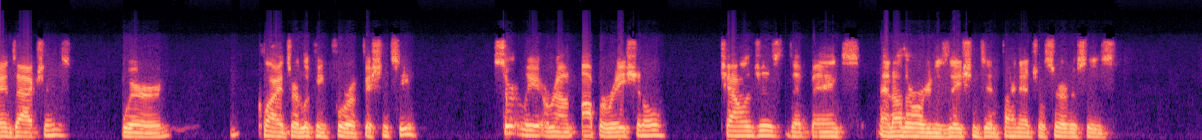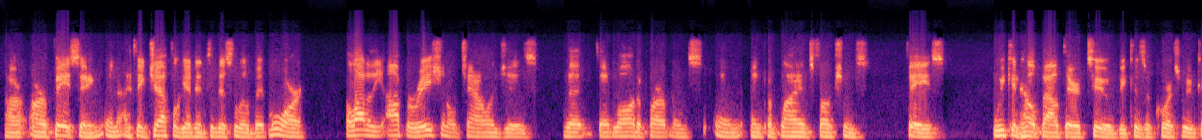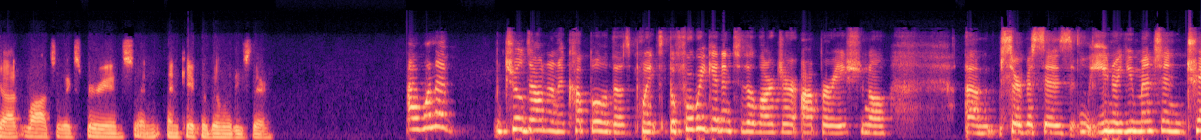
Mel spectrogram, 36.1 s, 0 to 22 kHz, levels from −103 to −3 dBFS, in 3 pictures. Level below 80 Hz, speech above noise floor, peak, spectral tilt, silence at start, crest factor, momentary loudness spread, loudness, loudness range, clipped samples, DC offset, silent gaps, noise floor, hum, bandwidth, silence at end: -50 dBFS; 50 dB; -2 dBFS; -4.5 dB/octave; 0 s; 14 dB; 8 LU; -15 LUFS; 3 LU; under 0.1%; under 0.1%; none; -65 dBFS; none; 10 kHz; 0 s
